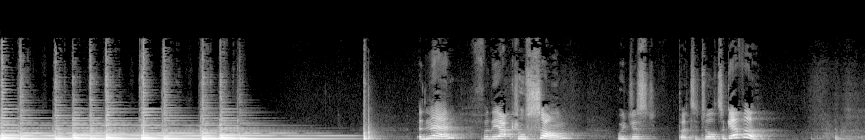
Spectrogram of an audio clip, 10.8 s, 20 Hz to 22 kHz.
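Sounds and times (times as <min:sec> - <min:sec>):
G major chord strummed on a ukulele: 0:00.0 - 0:04.6
speech: 0:06.1 - 0:09.6.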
